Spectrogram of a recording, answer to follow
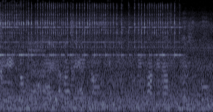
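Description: Spinning reel's drag giving out rapid fine clicks for about a second, about two and a half seconds in, as a hooked catfish pulls line against the bent rod, over a steady low hum and faint voices.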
